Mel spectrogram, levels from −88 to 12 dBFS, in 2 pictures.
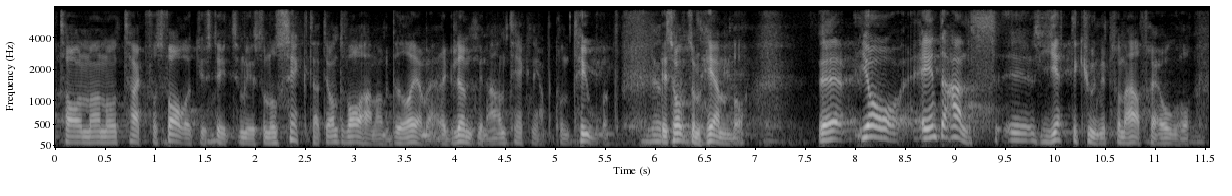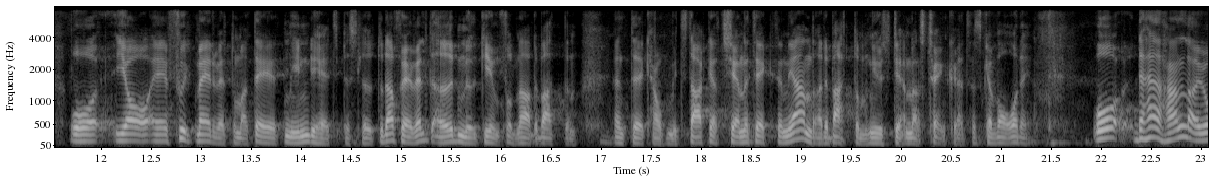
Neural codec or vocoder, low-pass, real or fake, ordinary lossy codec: codec, 16 kHz, 8 kbps, FunCodec, trained on Chinese and English, 25 frames a second; 7.2 kHz; fake; none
